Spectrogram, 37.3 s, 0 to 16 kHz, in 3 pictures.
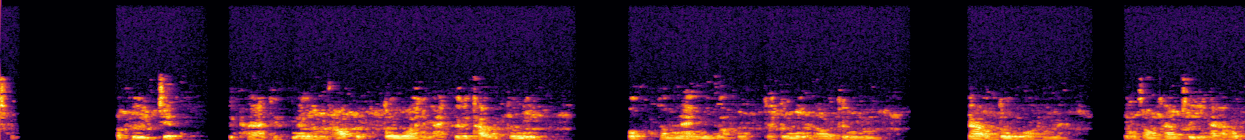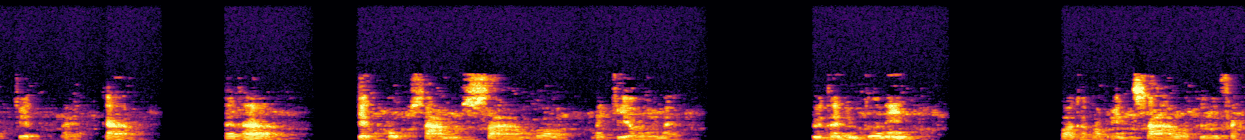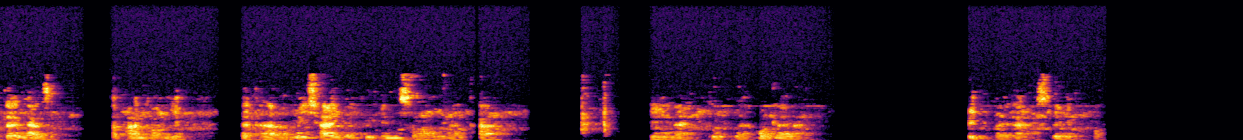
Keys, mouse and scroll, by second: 0.3-4.4 drag, 30.9 Tab, 34.4 click, 36.2-37.3 drag.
